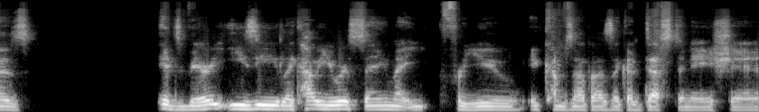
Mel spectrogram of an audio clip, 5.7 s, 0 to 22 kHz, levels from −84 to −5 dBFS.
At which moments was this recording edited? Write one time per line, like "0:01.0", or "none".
0:03.3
